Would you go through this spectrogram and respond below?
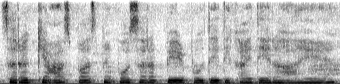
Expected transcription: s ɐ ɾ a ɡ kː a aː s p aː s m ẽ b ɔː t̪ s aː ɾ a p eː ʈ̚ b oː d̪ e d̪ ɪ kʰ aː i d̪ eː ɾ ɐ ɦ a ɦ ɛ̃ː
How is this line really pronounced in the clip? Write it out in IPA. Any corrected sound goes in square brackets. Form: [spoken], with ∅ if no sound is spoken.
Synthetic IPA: s ɐ ɾ [ə] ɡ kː [e] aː s p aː s m ẽ b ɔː t̪ s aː ɾ a p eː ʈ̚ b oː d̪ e d̪ ɪ kʰ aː i d̪ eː ɾ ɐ ɦ a ɦ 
